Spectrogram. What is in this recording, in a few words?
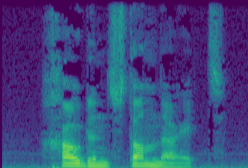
"Gouden Standaard", Dutch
